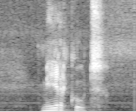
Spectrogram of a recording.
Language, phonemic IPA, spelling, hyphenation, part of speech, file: Dutch, /ˈmeːr.kut/, meerkoet, meer‧koet, noun, Nl-meerkoet.ogg
- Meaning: Eurasian coot (Fulica atra)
